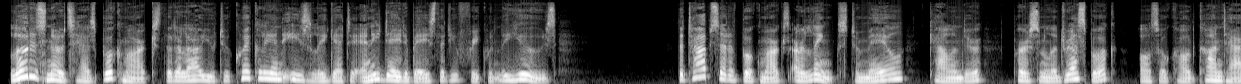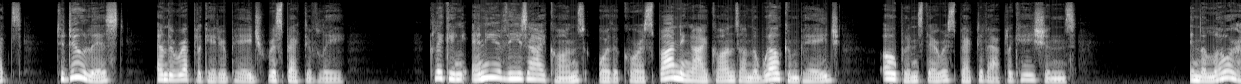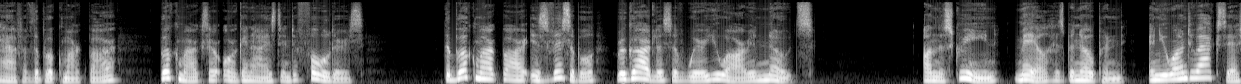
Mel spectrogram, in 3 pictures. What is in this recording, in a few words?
voice demo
